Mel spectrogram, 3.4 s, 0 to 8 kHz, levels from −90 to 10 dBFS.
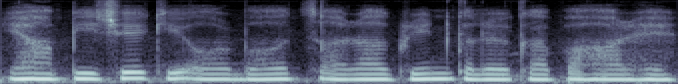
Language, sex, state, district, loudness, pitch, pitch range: Hindi, female, Arunachal Pradesh, Longding, -12 LUFS, 185 Hz, 180-195 Hz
